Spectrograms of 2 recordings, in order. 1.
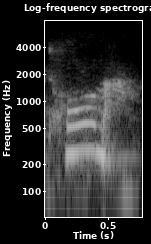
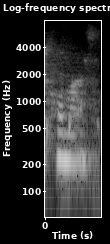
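这个名字结尾没有任何 s 音。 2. 这个名字结尾有能听到的 s 音。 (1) "这个S 不发音啊" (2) "英语是托马斯"

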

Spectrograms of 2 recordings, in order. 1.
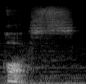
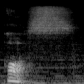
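Un O ouvert est suivi d'un S prononcé. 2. Un O ouvert est suivi d'un S prononcé.

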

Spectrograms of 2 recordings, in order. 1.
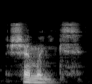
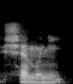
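Le mot finit par un son x audible. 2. Le mot finit sur une voyelle, pas de consonne finale. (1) "et pas Chamonix" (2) "les X et Z ne se prononcent pas... et bien entendu Chamonix"

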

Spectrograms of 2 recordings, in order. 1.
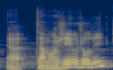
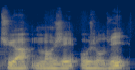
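Tu est contracté, prononcé t'as. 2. Tu est prononcé en entier devant as. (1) "très très souvent font la contraction avec le tu" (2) "au lieu de"

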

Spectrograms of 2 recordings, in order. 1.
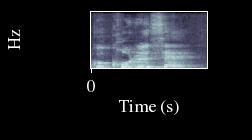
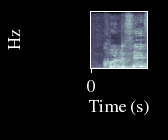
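Le mot se termine avec un son T audible. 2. Le mot se termine sans son T.

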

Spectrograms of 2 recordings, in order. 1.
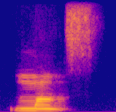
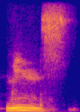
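La vocal es nasal. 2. La vocal es una i oral, no nasal. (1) "en realidad la pronunciación va a ser mons, mons, ¿no? Que es una I nasal" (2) "hay quien en algunas regiones de Francia la van a pronunciar con mins"

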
